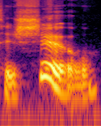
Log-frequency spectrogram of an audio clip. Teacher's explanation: you never hear the Z in his shoe when somebody is speaking naturally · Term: assimilation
